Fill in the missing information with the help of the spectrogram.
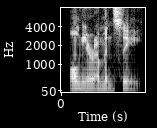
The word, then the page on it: oneiromancy: American English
